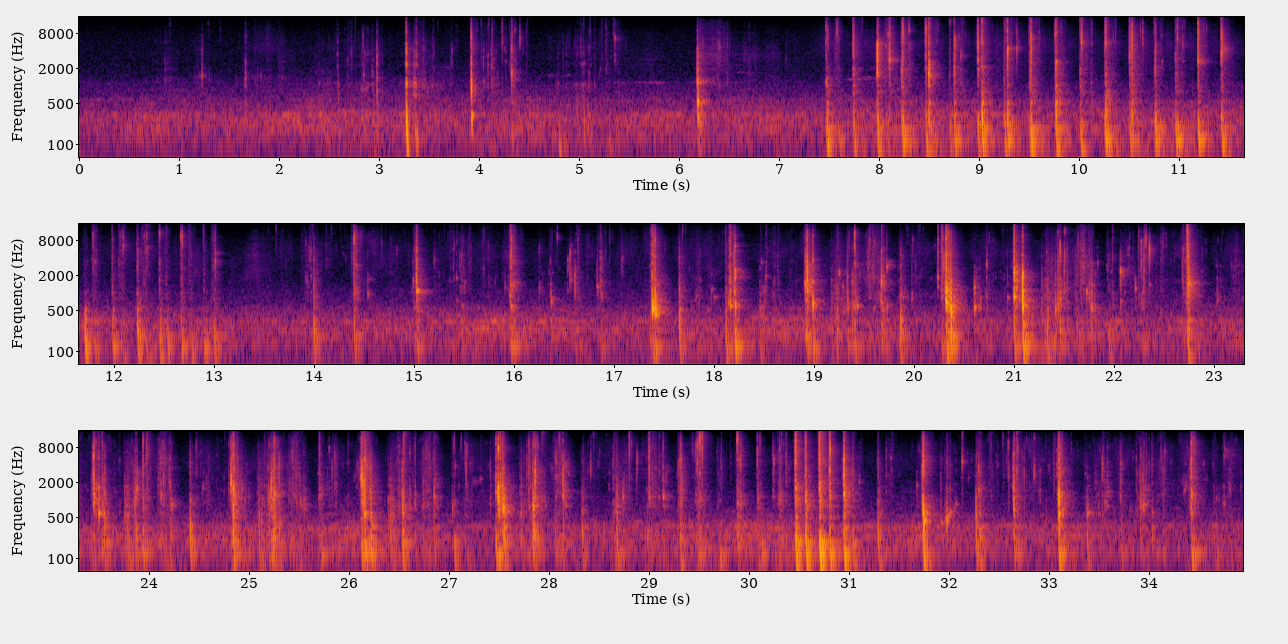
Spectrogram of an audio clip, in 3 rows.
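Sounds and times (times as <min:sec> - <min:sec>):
slime clicking and popping: 0:07.5 - 0:13.1, 0:24.8 - 0:33.8.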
